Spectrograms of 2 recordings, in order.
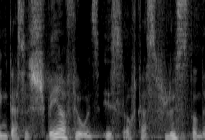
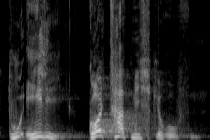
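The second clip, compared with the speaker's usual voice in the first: put-on higher, louder, eager young Samuel; eager boy's call; 5 semitones higher, 6 dB louder than usual. Samuel rushes to Eli, eager and raised. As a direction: call out like a keen boy woken by God.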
